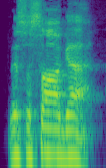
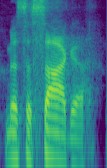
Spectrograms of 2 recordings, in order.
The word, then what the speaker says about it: Mississauga: Mississauga. – Mississauga.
